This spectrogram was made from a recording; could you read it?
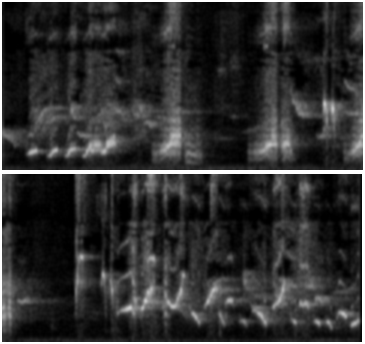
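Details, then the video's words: Rare white shama from the mountains of East Kalimantan on Borneo, singing loud bursts of rising and falling whistles and chattering notes, then a quick run of clear sweeping whistled phrases after a brief pause. "Burung Murai terbaik"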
